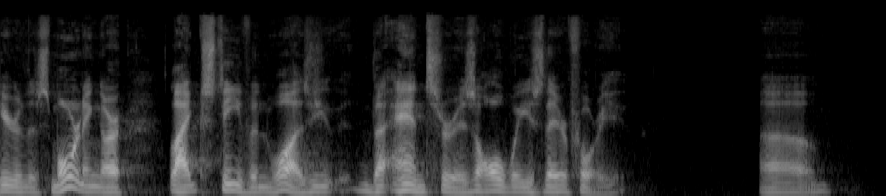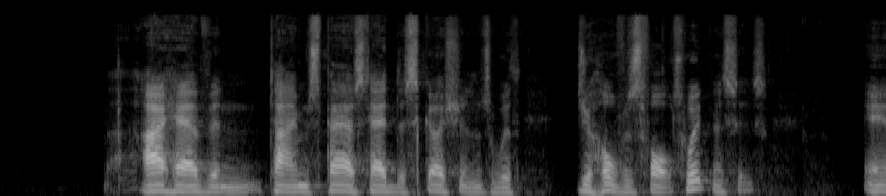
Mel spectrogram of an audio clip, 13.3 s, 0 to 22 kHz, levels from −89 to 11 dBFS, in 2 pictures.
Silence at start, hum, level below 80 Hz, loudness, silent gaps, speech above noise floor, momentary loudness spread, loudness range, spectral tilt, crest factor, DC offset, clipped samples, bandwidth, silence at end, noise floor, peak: 0 s; none; -62 dBFS; -30 LUFS; none; 48 dB; 16 LU; 8 LU; -4.5 dB/octave; 26 dB; under 0.1%; under 0.1%; 16 kHz; 0 s; -78 dBFS; -6 dBFS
